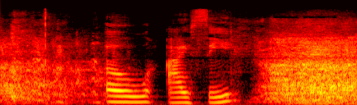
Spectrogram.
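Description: A young woman speaks casually.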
